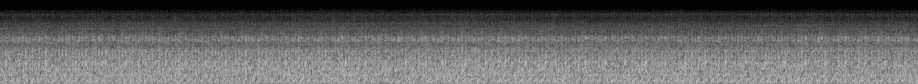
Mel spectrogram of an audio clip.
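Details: Detroit DD13 diesel in Freightliner Cascadia after repair of camshaft damage and replacement of the whole housing (previously loud internal noise, out of timing): steady even rumble, no internal knocking or clatter; runs smoothly and healthy.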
